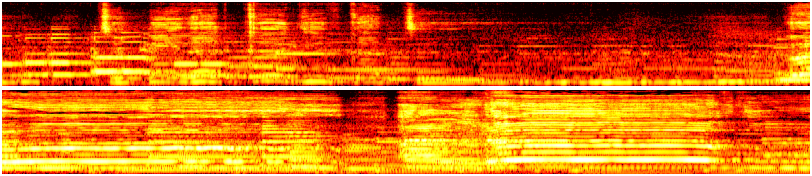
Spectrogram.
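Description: Live band with two electric guitars: a picked guitar lick steps through single notes, then a male voice holds two long sung notes over the guitars. A bass line comes in near the end.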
